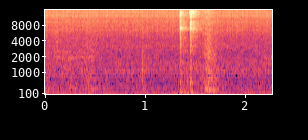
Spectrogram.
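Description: Two quick clicks on a laptop, close together about one and a half seconds in, over quiet room tone.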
